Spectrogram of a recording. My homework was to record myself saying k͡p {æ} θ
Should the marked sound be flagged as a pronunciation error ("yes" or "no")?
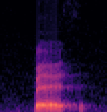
no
